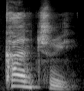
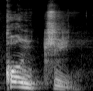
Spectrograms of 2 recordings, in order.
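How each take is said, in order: First: "Country" said KAN-tree, with "ah"; English-style "Country", open "ah" first; English pronunciation. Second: "country" said KON-tree, with O; Jamaican pronunciation. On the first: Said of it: "in English". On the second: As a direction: say "country" the Patois way, as kontri. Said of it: "will be country". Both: Shown as a demonstration.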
